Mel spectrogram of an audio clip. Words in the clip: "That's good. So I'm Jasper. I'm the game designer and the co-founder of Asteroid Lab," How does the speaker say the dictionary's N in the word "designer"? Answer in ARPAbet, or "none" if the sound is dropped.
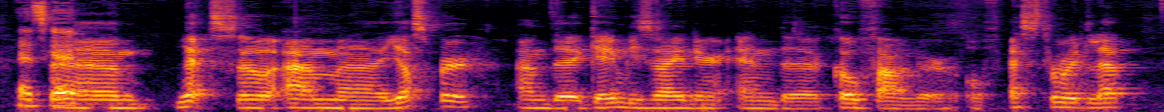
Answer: N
